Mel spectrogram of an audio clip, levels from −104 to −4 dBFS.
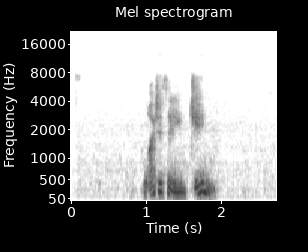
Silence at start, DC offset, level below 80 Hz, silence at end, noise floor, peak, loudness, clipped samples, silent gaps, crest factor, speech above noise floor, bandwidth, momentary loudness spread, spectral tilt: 0.95 s; under 0.1%; -78 dBFS; 0.8 s; -81 dBFS; -22 dBFS; -36 LUFS; under 0.1%; none; 18 dB; 47 dB; 7.8 kHz; 10 LU; -7 dB/octave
